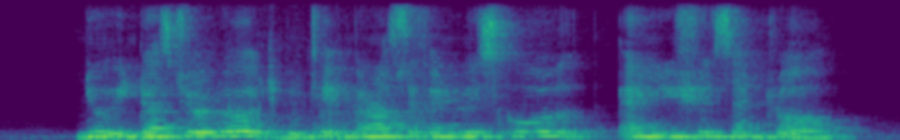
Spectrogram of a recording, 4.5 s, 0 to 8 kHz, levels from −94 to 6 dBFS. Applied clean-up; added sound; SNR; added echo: neural separator model SepFormer DNS4.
